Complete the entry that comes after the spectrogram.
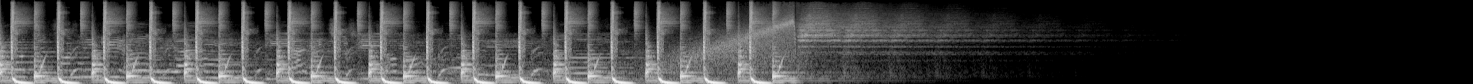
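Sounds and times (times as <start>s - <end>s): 
Bhojpuri DJ mix: 0.0s - 9.8s.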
